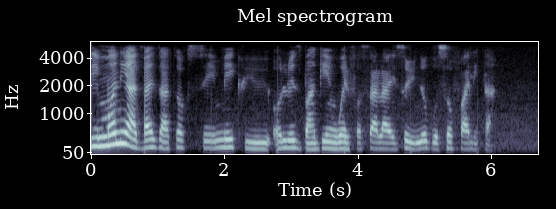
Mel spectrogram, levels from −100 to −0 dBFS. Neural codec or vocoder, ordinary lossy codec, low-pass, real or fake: none; AAC, 48 kbps; 5.4 kHz; real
